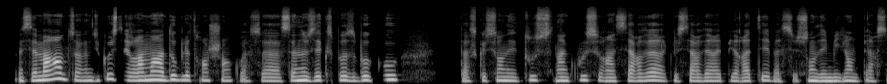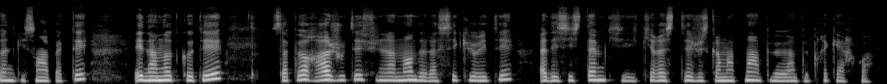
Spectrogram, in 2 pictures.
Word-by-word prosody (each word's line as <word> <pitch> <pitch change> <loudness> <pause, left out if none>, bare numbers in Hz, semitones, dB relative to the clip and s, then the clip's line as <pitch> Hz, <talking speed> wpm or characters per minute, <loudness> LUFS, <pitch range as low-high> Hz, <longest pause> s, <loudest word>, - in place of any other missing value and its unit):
Bah 175 - -3
c'est 185 +3 0
marrant, 215 +7 +7
t 225 - -7
ça 185 -1 -1
donc 180 - 0
du 185 - -6
coup, 245 - -2
c'est 195 -4 -3
vraiment 190 +3 +6
à 200 - +7
double 200 0 +1
tranchant, 185 -2 -5
quoi, 155 - -9
ça 165 -1 -4
ça 180 +4 +1
nous 185 -1 +4
expose 190 -1 -2
beaucoup 195 +4 0 0.6
parce 155 - -5
que 175 - -5
si 185 - -5
on 180 - +2
est 175 -1 0
tous, 195 +3 -4
d'un 175 0 +1
coup, 200 +4 -4
sur 190 -4 -3
un 160 - 0
serveur 170 +3 0
et - - -7
que - - -31
le - - -5
serveur 165 +1 -2
est 165 - -3
piraté, 165 +2 -4
bah, - - -5
ce - - -7
sont 175 - 0
des 160 -1 +3
millions 165 +2 +1
de 160 - -5
personnes 175 +3 -1
qui 185 - -10
sont 175 - -1
impactées 170 - -1 0.5
et 200 - +7
d'un 185 0 +7
autre 200 0 +3
côté 210 +8 +3 0.5
ça 175 - -2
peut 205 +5 0
rajouter, 205 +1 +3
finalement, 185 0 +2
de 180 - +2
la 165 -1 -3
sécurité 190 +6 -3 0.2
à 175 - +2
des 180 0 -1
systèmes 190 +4 +1
qui 170 -5 -10
qui 180 +4 -5
restaient 180 +1 0
jusqu'à 170 0 -4
maintenant 175 +3 +1
un 185 - 0
peu 170 -2 -4
un 165 - -2
peu 160 0 -11
précaire, 160 -1 -9
quoi? 130 - -11
180 Hz, 240 wpm, -23 LUFS, 170-195 Hz, 0.6 s, marrant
